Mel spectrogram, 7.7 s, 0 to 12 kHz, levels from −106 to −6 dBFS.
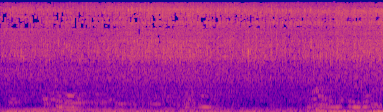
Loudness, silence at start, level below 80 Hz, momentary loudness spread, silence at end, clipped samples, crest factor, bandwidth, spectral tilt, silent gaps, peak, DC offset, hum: -37 LUFS; 0 s; -68 dBFS; 3 LU; 0 s; under 0.1%; 18 dB; 11.5 kHz; 2 dB/octave; none; -24 dBFS; under 0.1%; none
